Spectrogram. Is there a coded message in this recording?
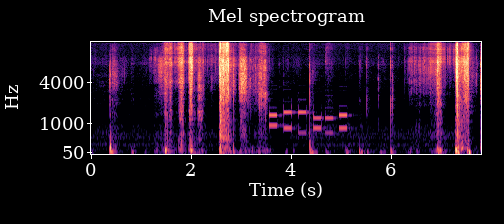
Yes: DTMF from 3.6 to 5.1 s, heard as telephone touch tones, dialled by hand, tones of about 160 ms, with kitchen noise. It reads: 093718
